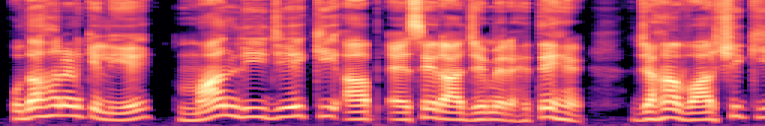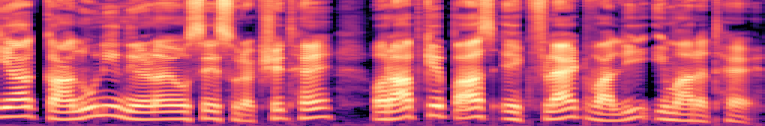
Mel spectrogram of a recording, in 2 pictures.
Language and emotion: Hindi, neutral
